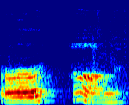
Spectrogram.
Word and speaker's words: wrong: I don't hear the W, so I would say wrong, wrong.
